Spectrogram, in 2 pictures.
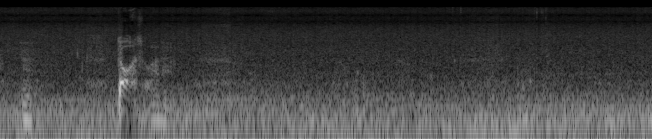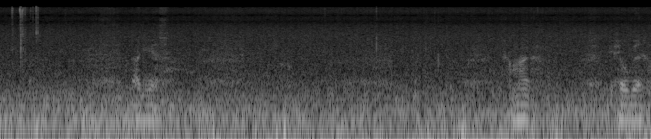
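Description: A young man chews food noisily close by.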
